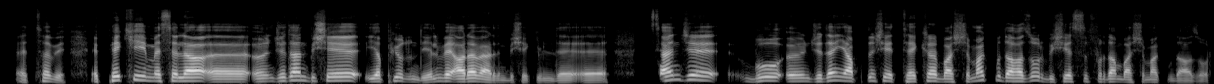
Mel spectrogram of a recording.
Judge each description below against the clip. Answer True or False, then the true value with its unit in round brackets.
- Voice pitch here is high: False (150 Hz)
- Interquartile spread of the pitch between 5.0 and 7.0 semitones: True (5.6 semitones)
